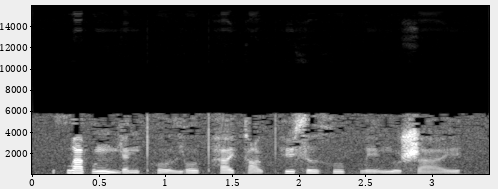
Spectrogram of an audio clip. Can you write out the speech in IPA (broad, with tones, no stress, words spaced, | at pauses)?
xwä˥˧pʊ˥˩ŋmjɛ˧˥npʰo˨˩ʊ̯ ljo˥˩ʊ̯pʰa˥ɪ̯kɑ˨˩ʊ̯ pʰy˥˧sɹ̩˥˧xu˥˩ kwe˧˥ɪ̯n̪u˧˥ʂa˨˩˦ɪ̯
